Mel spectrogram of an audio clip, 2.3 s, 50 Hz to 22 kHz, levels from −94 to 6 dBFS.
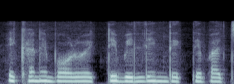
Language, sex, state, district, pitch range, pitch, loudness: Bengali, female, West Bengal, Cooch Behar, 190-205 Hz, 195 Hz, -15 LUFS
